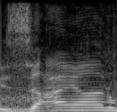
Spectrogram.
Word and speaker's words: Zyon: These are the new Yeezy Zyon Williamsons that have nothing to do with Zion Williamson. It's spelled differently than Zion Williamson, but it sounds the same.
